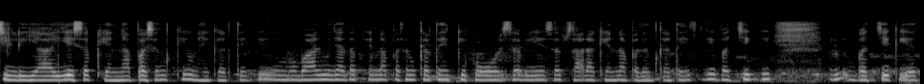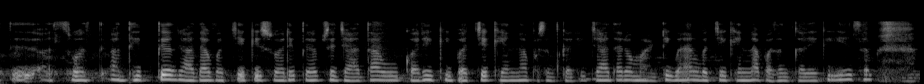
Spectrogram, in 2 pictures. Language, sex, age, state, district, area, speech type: Hindi, female, 18-30, Uttar Pradesh, Prayagraj, rural, spontaneous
